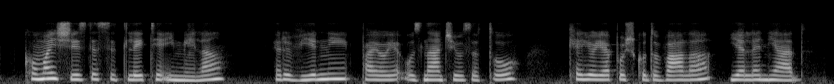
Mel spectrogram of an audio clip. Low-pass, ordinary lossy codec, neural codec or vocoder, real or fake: 7.2 kHz; Opus, 24 kbps; codec, 16 kHz, about 1 kbps, DyCAST, with the encoder's durations; fake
